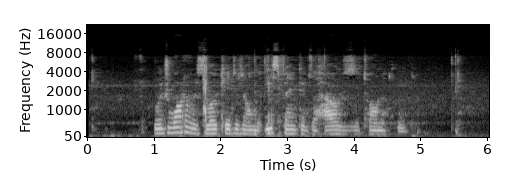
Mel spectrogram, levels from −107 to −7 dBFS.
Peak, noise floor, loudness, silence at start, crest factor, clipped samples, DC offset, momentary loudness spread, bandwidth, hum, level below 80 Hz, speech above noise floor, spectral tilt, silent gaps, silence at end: -14 dBFS; -65 dBFS; -33 LUFS; 0.05 s; 22 dB; under 0.1%; under 0.1%; 19 LU; 9.4 kHz; none; -64 dBFS; 31 dB; -4 dB/octave; none; 0.45 s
